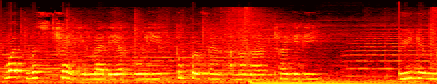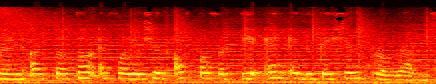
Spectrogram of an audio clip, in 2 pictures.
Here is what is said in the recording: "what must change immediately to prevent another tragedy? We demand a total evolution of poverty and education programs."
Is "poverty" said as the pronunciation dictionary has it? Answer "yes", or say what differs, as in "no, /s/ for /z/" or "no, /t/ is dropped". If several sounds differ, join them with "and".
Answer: no, /p/ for /v/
